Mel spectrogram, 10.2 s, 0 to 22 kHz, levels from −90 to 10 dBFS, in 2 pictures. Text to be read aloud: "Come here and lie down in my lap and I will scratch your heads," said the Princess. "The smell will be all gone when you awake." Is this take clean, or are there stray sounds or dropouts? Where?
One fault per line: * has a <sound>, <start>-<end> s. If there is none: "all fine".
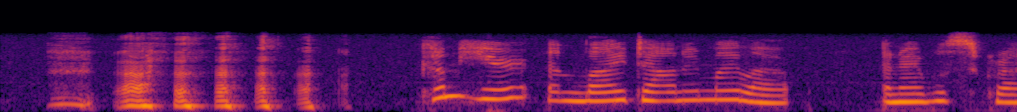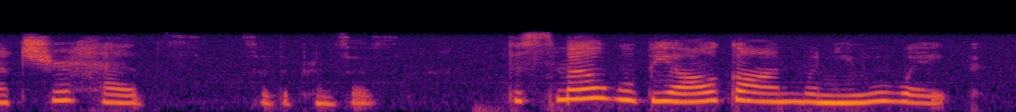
* has a laugh, 0.2-1.8 s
